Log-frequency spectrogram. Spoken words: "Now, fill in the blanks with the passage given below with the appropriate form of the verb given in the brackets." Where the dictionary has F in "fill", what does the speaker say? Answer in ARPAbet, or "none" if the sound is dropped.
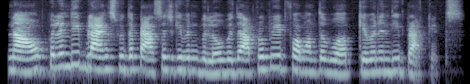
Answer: P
